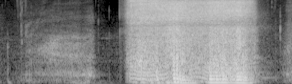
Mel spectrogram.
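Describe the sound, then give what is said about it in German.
An imitated armpit or mouth fart: a single loud, sputtering, buzzy blast lasting over a second, preceded by a short stretch of soft rustling noise. “Auf jeden Fall, Achselfürze, auch gerne Mundfürze.”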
